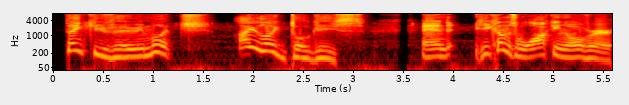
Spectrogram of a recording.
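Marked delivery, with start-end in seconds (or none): 0.1-3.1 voice of a giant ogre. After being allowed to pet the dog, the twelve-foot ogre speaks, ogre voice. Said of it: "this this ogre's like twelve feet tall".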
